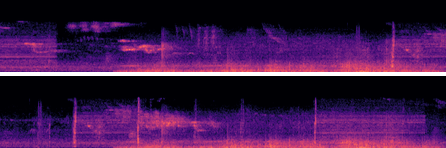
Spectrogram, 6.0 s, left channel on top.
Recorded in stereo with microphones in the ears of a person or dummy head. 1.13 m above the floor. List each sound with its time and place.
1.5 s snoring: 5° right (ahead or behind), 1.1 m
